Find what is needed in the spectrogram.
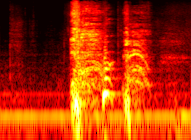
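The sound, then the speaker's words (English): A short burst of two or three fake, forced, throaty coughs, fairly loud, over a steady low hum, with no talking. “That's the fake cough I was talking about.”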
